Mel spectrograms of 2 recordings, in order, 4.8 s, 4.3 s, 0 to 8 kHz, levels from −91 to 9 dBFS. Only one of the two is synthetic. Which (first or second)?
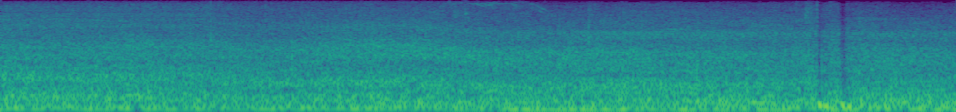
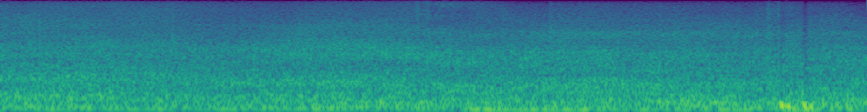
second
